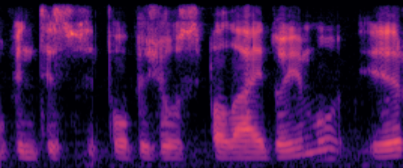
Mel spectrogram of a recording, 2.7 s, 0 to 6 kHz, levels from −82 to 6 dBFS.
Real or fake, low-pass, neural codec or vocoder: real; 5.4 kHz; none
